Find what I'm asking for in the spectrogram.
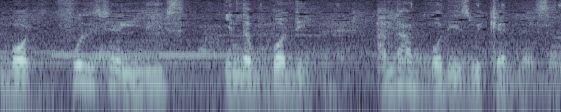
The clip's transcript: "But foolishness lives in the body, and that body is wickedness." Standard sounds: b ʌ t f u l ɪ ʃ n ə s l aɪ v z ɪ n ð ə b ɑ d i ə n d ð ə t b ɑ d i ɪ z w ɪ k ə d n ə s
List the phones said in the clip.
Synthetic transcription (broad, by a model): b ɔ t f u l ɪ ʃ ə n l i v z ɪ n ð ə b ɑ d i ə n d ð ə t b ɑ d i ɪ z w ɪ k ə d n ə s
